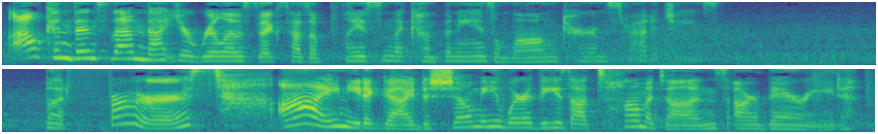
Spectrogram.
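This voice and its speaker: A woman's voice: medium pitch, expressive, measured pace, a bit bright, a little hiss or hum. A woman playing a shrewd, self-assured young corporate executive in a video game, speaking with polish. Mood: cool, confident.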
